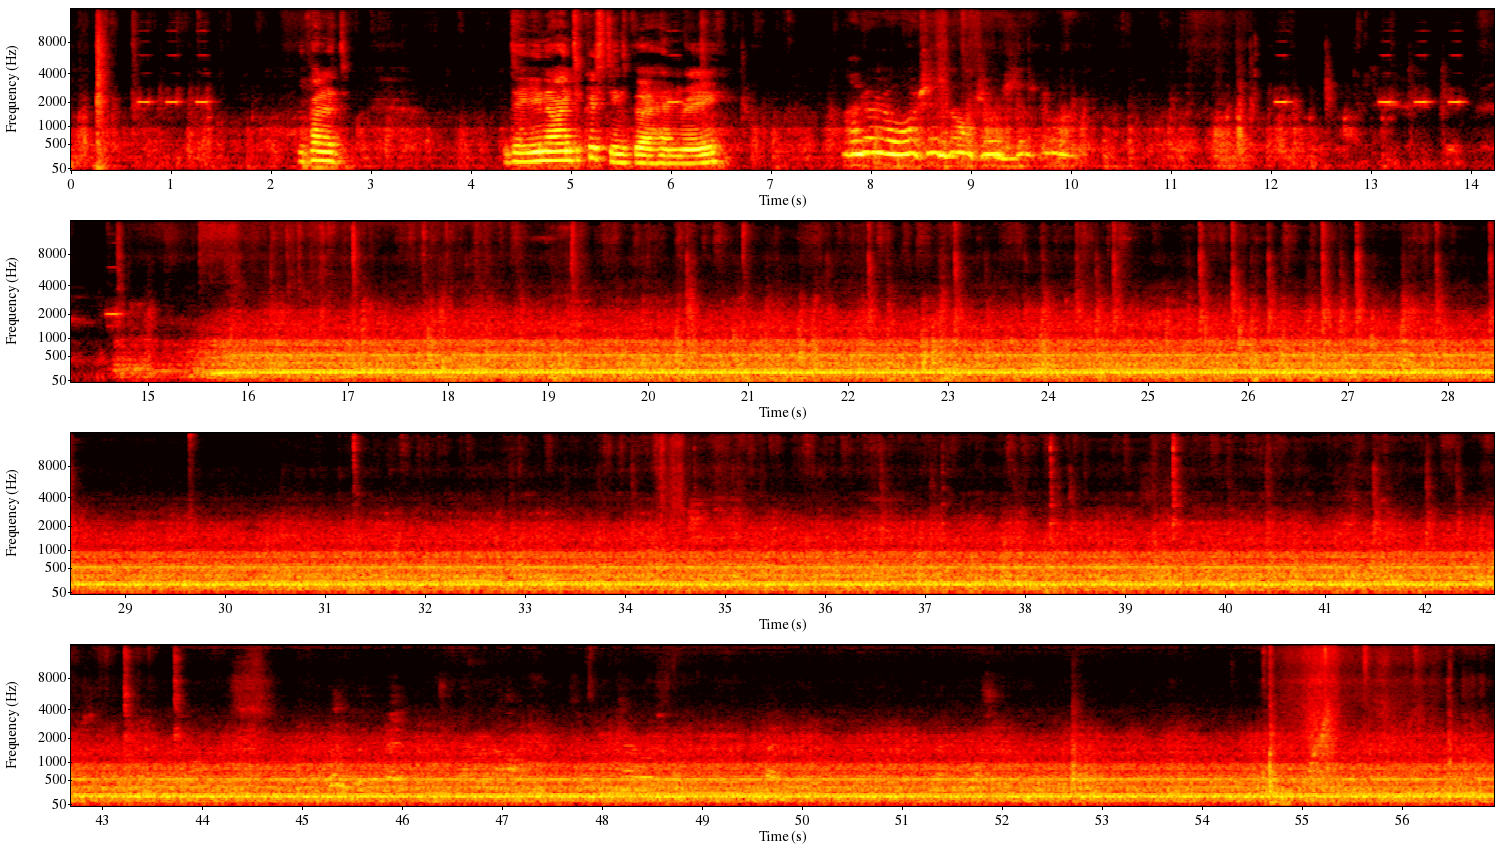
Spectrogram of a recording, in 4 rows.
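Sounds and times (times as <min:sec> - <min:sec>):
washing machine motor hum: 0:00.0 - 0:56.9
appliance control panel beeps: 0:00.6 - 0:01.4, 0:05.9 - 0:06.5, 0:12.0 - 0:12.2, 0:13.0 - 0:14.0, 0:14.6 - 0:15.0.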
